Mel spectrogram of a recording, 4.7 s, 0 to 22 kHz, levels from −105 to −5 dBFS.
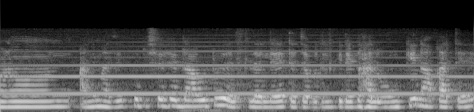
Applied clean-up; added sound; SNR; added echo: none; Wind instrument, woodwind instrument; 9 dB; reverberation time 0.2 s.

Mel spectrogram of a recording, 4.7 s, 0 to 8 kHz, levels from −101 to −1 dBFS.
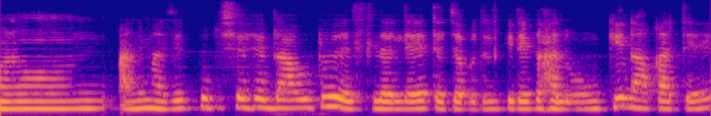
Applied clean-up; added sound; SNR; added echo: neural mask model DeepFilterNet 3.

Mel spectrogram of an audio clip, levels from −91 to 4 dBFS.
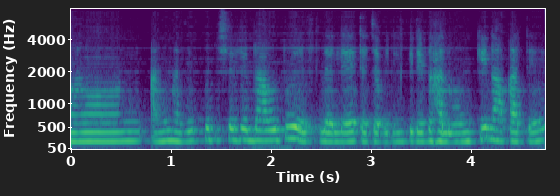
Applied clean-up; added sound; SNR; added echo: neural separator model SepFormer DNS4.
